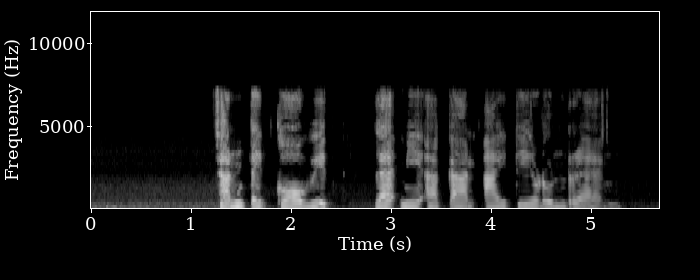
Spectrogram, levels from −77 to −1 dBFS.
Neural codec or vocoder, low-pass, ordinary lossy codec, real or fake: none; 7.2 kHz; none; real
